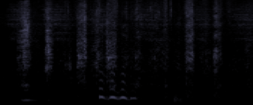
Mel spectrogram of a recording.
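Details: Staffordshire Bull Terriers breathing hard in spaced, airy pants, with a brief wavering whine-like tone in the middle and quiet surroundings between bursts.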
